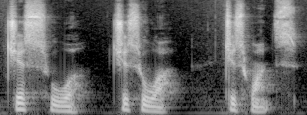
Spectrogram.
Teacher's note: phonetically the t is between consonants so it's silent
